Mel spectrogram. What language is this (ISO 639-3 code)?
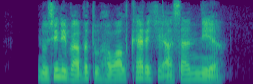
ckb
